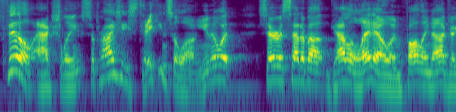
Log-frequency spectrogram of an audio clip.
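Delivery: ordinary delivery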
